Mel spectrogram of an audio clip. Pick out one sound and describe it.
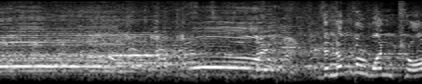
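A crowd of men and women laughs and jeers.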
